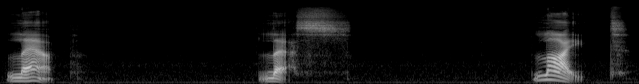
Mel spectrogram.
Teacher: L Japanese speakers use the flapped r for the American L the tongue tap is too short so glue your tongue to the gum Ridge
